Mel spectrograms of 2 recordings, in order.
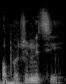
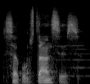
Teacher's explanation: the Nigerian accent is syllable timed, meaning that each syllable is given roughly equal amount of emphasis. So what this does is create a steady, deliberate speech pattern where words are enunciated clearly without much vowel reduction. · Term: syllable timed rhythm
